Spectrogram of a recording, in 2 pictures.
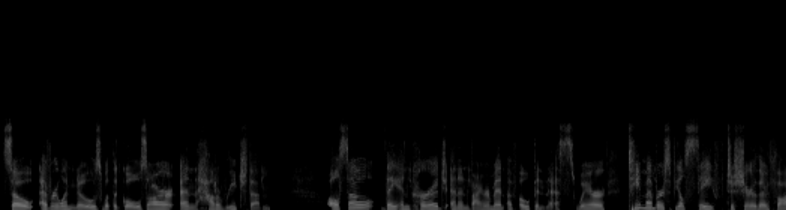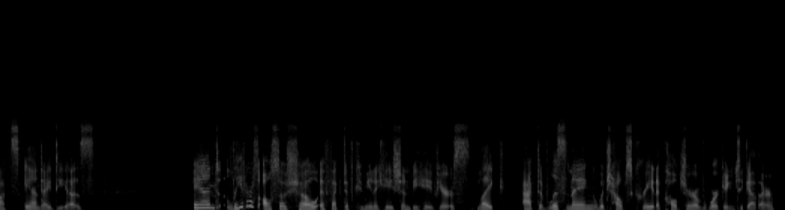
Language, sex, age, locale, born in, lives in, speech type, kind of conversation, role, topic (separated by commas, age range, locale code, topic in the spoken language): English, female, 25-29, en-US, United States, United States, read, expert-assistant, expert, What are the benefits of teamwork and collaboration in achieving goals?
